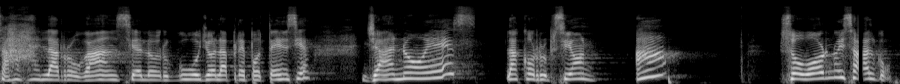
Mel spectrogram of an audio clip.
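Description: A woman with a high voice preaches a sermon in a church auditorium. She keeps asking her listeners questions and acts out the prayers she quotes. Her voice rings with the long reverb of the hall. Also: a bit bright.

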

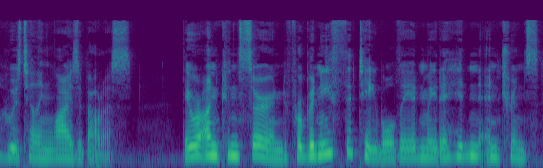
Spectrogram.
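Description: Female scripture reader, somewhat low voice, even measured delivery. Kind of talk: reading scripture aloud.

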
